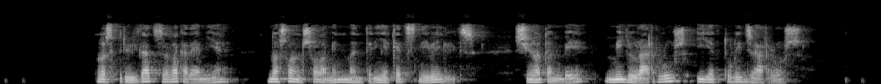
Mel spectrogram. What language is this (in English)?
Catalan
